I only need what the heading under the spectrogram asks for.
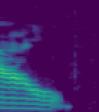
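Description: A single drawn-out meow, a human voice imitating the cat from Puss in Boots, holding steady and then sliding down in pitch before stopping abruptly, with nothing else around it.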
